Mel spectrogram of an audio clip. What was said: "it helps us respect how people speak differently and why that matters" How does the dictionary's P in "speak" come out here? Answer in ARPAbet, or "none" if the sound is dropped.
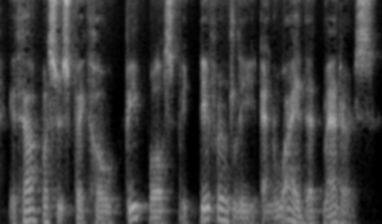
B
